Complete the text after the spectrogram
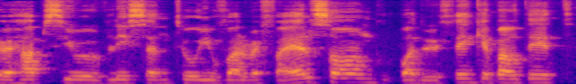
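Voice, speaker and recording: A man with an Israeli accent, fairly high-pitched, at a moderate pace. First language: Hebrew. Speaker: interviewer. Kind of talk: interview. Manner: hesitant.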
